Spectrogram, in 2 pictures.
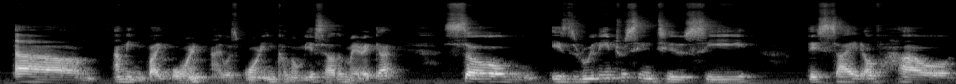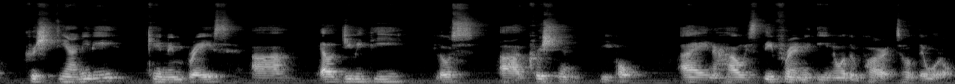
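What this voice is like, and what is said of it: Non-American accent. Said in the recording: “You can tell from my accent that I am not American.”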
